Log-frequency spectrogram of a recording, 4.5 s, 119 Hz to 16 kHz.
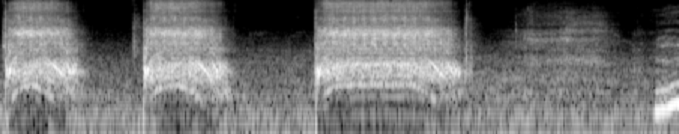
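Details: Electric starter motor on a 2-stroke Ryobi line trimmer, with the battery back in: short bursts of high electric whine winding up and dying with no engine firing; owner suspects the motor slips rather than engaging, not confirmed.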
